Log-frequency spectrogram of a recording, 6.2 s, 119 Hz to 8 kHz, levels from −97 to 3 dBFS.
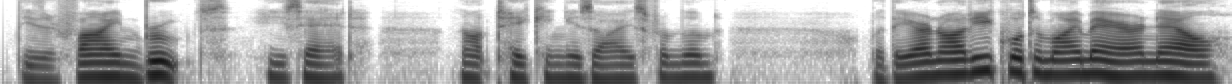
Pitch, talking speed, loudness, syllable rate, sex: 175 Hz, 205 wpm, -17 LUFS, 5.7 syllables/s, female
